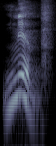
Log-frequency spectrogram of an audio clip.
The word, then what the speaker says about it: Nym: as she would say her name is nym almost like an imp pretty cool asuku would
